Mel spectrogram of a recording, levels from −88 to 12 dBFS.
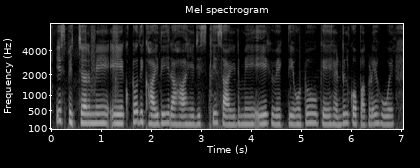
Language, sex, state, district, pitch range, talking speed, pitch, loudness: Hindi, female, Bihar, Jahanabad, 180-205 Hz, 170 wpm, 190 Hz, -31 LUFS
